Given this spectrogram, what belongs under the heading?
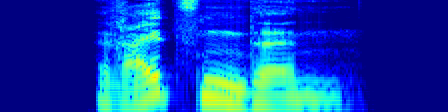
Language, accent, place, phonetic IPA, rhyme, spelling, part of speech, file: German, Germany, Berlin, [ˈʁaɪ̯t͡sn̩dən], -aɪ̯t͡sn̩dən, reizenden, adjective, De-reizenden.ogg
- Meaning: inflection of reizend: 1. strong genitive masculine/neuter singular 2. weak/mixed genitive/dative all-gender singular 3. strong/weak/mixed accusative masculine singular 4. strong dative plural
